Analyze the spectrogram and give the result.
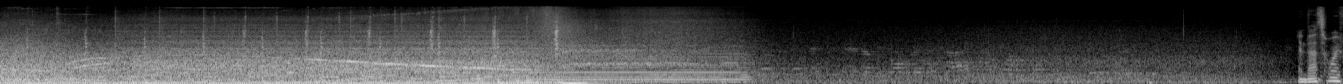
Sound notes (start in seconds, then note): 3.4 sirens wailing; 5.8 horn blaring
